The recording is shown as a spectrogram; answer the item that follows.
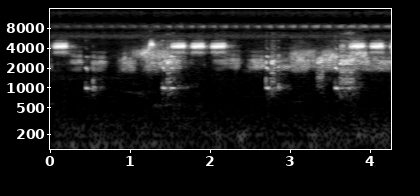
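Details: Frogs singing together in the jungles of Bali, Indonesia, mostly high, short piping notes repeated in quick runs, layered over a softer buzzing chorus and a faint continuous high hum.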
